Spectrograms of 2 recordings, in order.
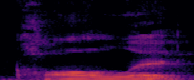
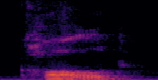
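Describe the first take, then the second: First: The ending is said as an extra syllable. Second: The ending is a plain d sound. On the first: The speaker calls it wrong. "we don't pronounce like" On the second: The speaker calls it right.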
